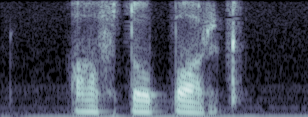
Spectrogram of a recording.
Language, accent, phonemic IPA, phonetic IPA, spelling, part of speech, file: Armenian, Eastern Armenian, /ɑftoˈpɑɾk/, [ɑftopɑ́ɾk], ավտոպարկ, noun, Hy-ավտոպարկ.ogg
- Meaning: 1. vehicle fleet 2. company or complex for storing, maintaining and repairing a vehicle fleet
